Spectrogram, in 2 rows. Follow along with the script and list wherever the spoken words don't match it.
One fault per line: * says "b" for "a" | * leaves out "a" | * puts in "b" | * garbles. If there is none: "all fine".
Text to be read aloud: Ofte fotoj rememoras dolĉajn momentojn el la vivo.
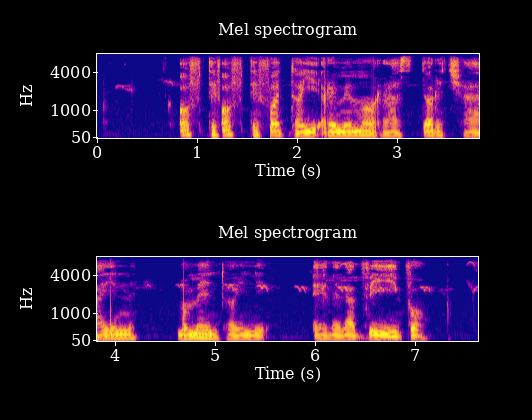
* puts in "ofte"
